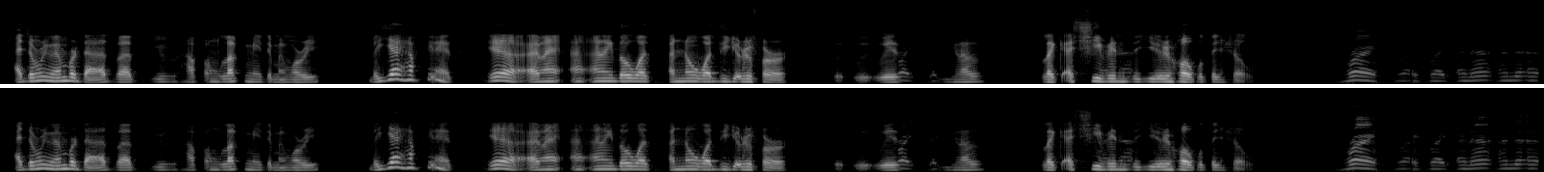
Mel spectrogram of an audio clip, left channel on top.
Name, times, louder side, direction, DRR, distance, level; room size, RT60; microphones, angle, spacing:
voice 1, 0.1-3.2 3.7-4.5 4.9-7.9 8.3-9.0 9.5-9.8 10.4-12.5, left 2 dB, 35° left, 1.0 m, -33 dB
voice 2, 9.0-9.4 11.0-11.4 13.4-15.4, right 2 dB, 80° right, 4.5 m, -48 dB
open air
head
